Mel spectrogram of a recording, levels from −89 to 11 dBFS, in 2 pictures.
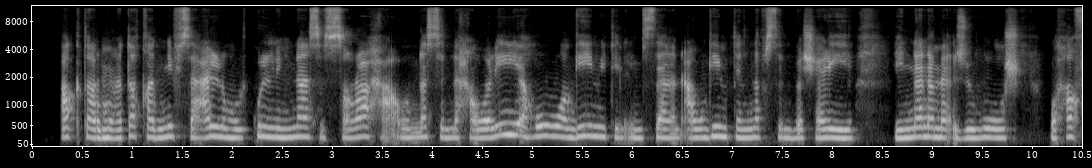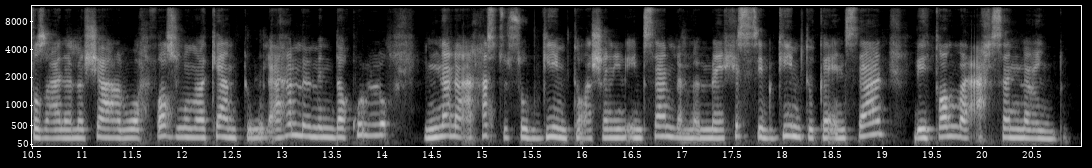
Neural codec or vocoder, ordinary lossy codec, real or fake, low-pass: codec, 24 kHz, 6 kbps, HILCodec; none; fake; none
